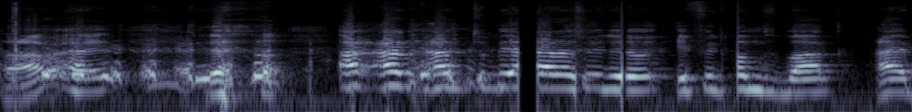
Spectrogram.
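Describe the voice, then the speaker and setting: A man is speaking. His pace is moderate. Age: 60s. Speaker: awards show founder. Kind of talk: interview.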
